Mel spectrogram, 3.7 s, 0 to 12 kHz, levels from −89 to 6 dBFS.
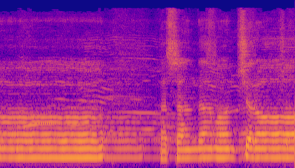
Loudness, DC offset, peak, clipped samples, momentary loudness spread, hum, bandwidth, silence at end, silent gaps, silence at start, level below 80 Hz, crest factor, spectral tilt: -19 LUFS; under 0.1%; -4 dBFS; under 0.1%; 11 LU; none; 11 kHz; 0 s; none; 0 s; -60 dBFS; 14 dB; -6 dB/octave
